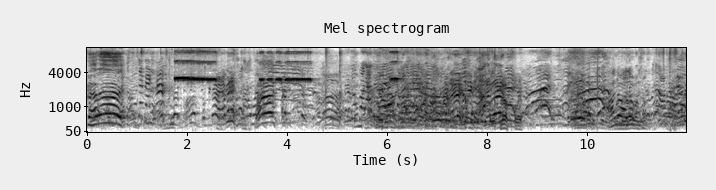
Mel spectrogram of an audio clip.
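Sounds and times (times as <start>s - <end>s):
children talking and shouting: 0.0s - 11.9s.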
